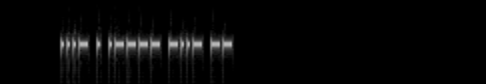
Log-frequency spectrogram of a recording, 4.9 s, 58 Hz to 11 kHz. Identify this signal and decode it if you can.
Morse code, heard as a keyed tone, about 40 wpm, 700 Hz. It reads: VE1XM
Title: DXCC-100 Call Signs - 5 Characters - Repeated 2x - 40wpm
